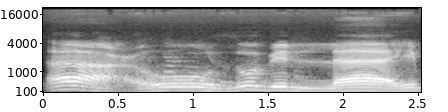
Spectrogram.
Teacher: دونوں کی آوازوں میں فرق کرنا ہے. پہلے سمپل پڑھیں گے اور دوسرے کو عین گلے کے درمیان سے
